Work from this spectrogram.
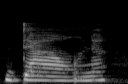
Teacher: we have our diphthongs this a diphthong is when we have a vowel plus a vowel and they make a glided sound a single glided sound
